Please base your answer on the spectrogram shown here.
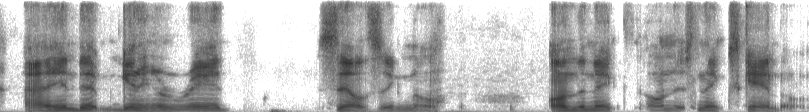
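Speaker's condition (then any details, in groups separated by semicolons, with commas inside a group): Cerebral palsy; wheelchair user; slow operating things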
